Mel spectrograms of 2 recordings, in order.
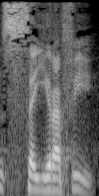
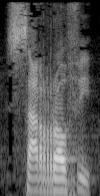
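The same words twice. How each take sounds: First: Put-on صیرفی said as sey-ra-fi, the old form; old pronunciation. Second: Said in the usual way. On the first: Shown as a demonstration. Preacher explaining the old word, صیرفی pronounced sey-ra-fi. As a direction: say صیرفی with ey in the first syllable. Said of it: "اون زمان میگفتن صیرفی".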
